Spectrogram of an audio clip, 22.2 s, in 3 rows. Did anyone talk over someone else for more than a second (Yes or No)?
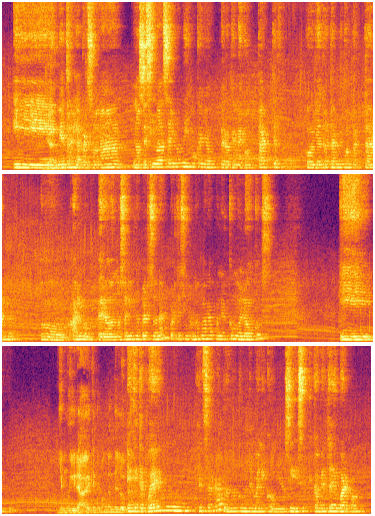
No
